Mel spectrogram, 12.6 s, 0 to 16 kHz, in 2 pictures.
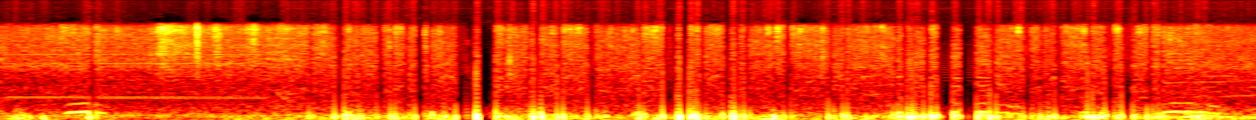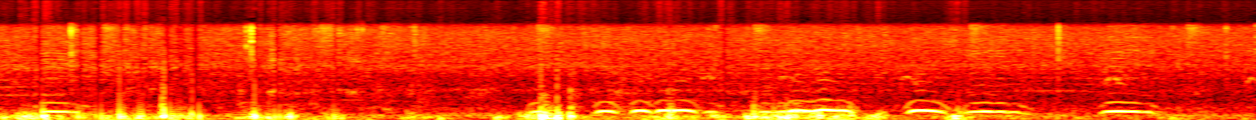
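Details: Great horned owls during courting season, filmed by live cam on 7 January 2023 as the male delivers food to the female; a run of arched, harmonic hoots in the second half, preceded by crackling, thumping handling-type noise.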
